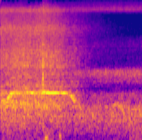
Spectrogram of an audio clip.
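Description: Water-slide outlets gushing water into a splash pool, heard as a steady rushing and splashing from right at the water's surface, with a faint steady high tone for about the first second.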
